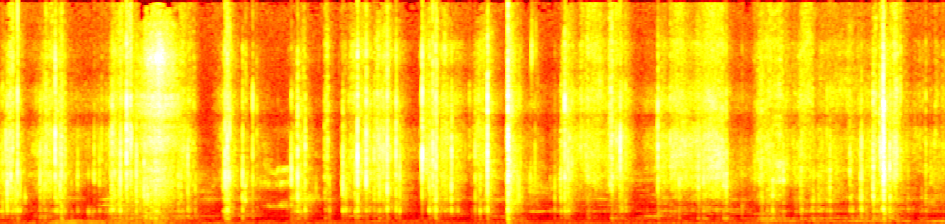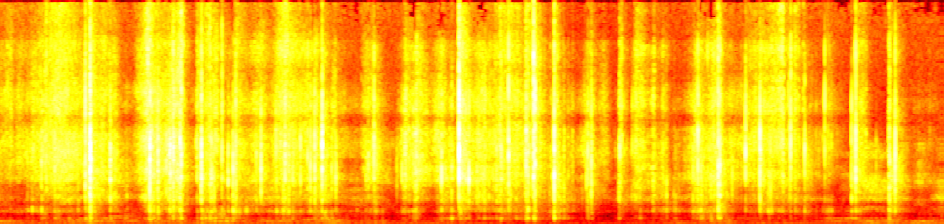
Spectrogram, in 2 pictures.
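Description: A square of coloured paper being folded and creased by hand into an origami salt cellar: irregular rustling and crinkling, with many short sharp crackles as the folds are pressed flat.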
